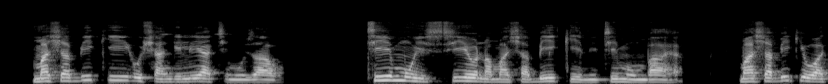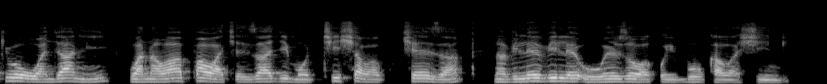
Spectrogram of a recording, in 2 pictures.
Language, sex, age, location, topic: Swahili, male, 18-24, Kisumu, government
